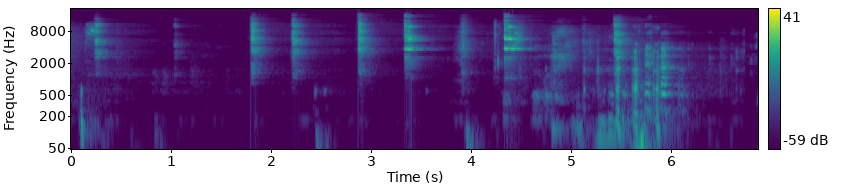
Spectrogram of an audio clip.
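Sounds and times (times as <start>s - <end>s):
glasses of a Sazerac-style cocktail clinking in a toast: 1.8s - 4.8s
laughter: 4.7s - 6.3s.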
